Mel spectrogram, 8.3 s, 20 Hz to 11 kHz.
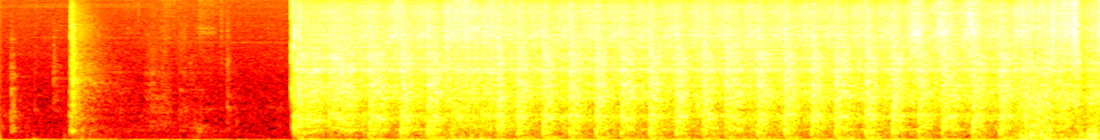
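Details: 1989 Jeep Wrangler YJ with throttle body injector: fires after a pause and runs with an uneven beat only while throttle is held. Won't idle on its own and shuts off without gas; parts ordered.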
